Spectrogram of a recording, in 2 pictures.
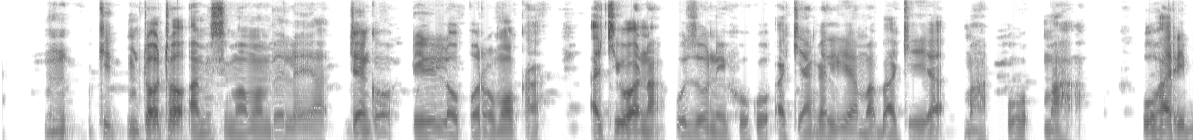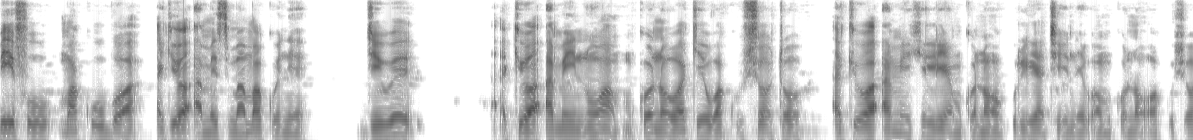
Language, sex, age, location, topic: Swahili, male, 18-24, Kisumu, health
